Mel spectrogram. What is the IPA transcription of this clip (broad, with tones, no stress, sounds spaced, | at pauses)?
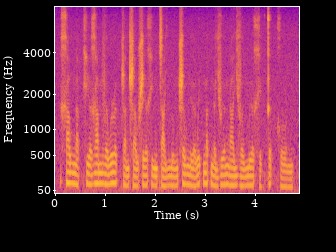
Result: x a˧ w n a˨˩ t̚ x i˨˩˨ ə̯ ɣ a˧ m v ə˨˩˦ w ɹ ə˦˥ k̚ ʂ a˨˩˨ n ʂ a˨˩˨ w ʂ i˨˩˦ ə̯ x i˨˩˨ ŋ c a˨˩˦ j n u˨˩˦ ŋ ʂ ə˧ w n ɨ˨˩˨ ə̯ w ɨ˦˥ t̚ m a˦˥ t̚ n ə˨˩˨ j v ɨ˧˥ ə̯ ŋ a˧˥ j v ə˧˥ w m ɨ˧ ə̯ x e˨˩ k̚ t̪ ə˦˥ k̚ x o˨˩ n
